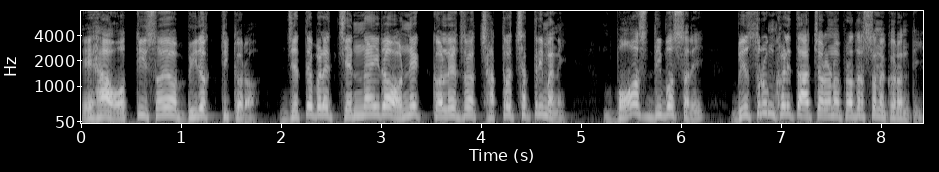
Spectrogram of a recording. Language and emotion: Odia, angry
